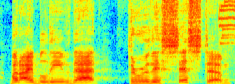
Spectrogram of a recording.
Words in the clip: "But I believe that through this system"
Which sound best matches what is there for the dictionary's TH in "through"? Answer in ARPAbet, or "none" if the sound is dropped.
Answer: TH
